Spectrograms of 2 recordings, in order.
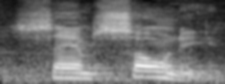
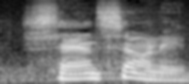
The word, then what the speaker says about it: Sansoni: My guest is an Air Force career man, retired, Don Samsoni. Did I say it right? Sansoni, that's correct.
